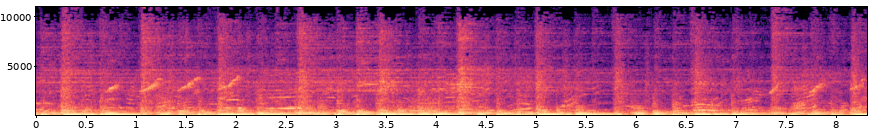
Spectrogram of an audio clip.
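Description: A live band playing: electric guitar over bass and drums, with a steady beat and a strong, repeating bass line.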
